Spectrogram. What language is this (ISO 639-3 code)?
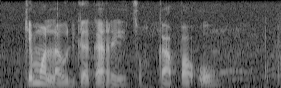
sot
